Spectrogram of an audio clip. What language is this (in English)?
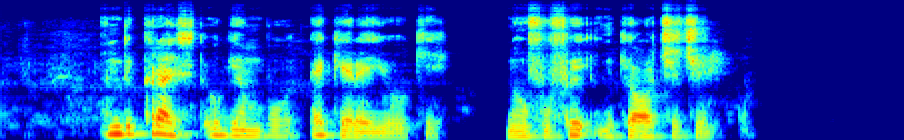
Igbo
